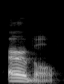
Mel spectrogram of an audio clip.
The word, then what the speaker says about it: herbal: Yeah, I feel like I'm missing something, but you know, oh, the H is silent. Thank you, can of soda. So, herbal.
